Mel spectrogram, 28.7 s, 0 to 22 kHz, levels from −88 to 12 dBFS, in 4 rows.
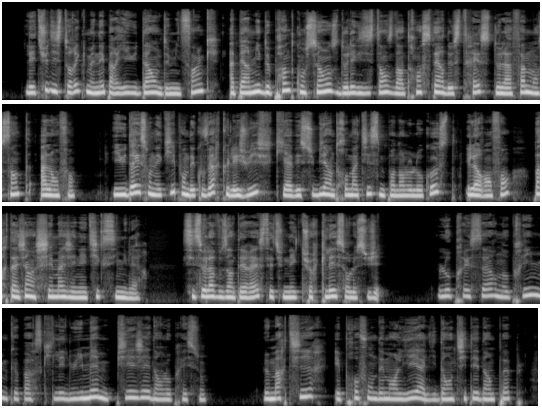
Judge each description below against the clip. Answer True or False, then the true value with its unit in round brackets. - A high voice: True (215 Hz)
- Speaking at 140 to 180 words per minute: True (165 wpm)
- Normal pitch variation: True (3.0 semitones)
